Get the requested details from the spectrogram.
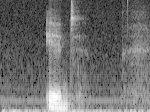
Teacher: it is a combination between a short vowel sound e and the voiced consonant d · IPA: /ɪd/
